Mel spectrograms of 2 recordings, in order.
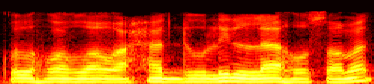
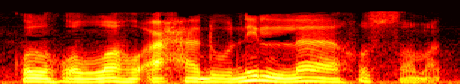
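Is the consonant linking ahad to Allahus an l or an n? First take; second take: l; n. First: Ahad is linked to Allahus with an l sound. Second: Ahad is linked to Allahus with an n sound. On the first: The speaker calls it wrong. "apabila dia membaca dengan lam ... ini keliru" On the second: The speaker calls it right. "Cara mewasalkannya dengan nun wiqayah tadi"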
